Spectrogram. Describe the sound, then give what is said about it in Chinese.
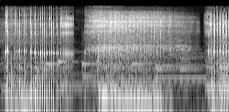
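A person snoring, with rough, rasping breaths broken by short pauses. The snores are fairly loud, and a few drawn-out pulls carry a low buzzing drone. “就是打呼噜这件事情，说实话，谁不打个呼噜呢？”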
